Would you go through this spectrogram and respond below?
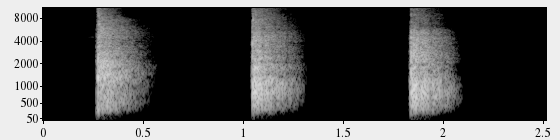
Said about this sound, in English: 3 loud, resonating claps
